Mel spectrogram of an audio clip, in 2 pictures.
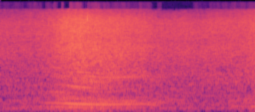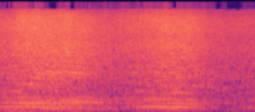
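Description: Big block modified race cars roar through a corner at Port Royal dirt track, engines rising and falling in three loud passing surges as the pack sweeps by.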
